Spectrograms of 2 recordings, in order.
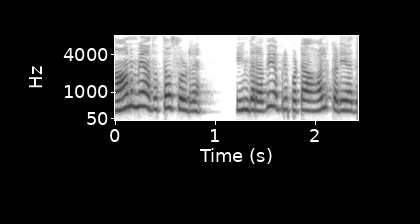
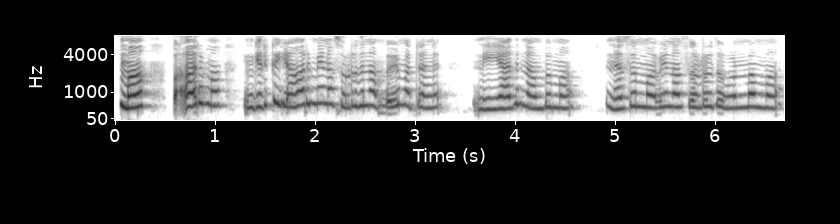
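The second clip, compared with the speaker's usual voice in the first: sobbing appeal, slowing at the end; tearful pleading. Acted. Daughter begging mother to believe her, tearful pleading. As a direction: plead through tears to be believed. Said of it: "நீ எதுக்கு அழுதுட்டு இருக்க".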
